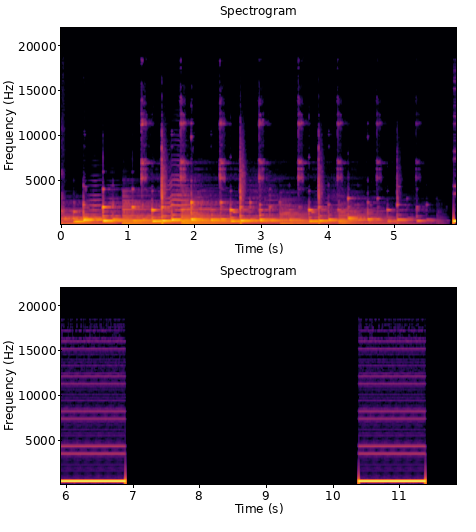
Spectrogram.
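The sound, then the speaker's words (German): A short burst of music fades out, then two long, steady telephone ringing tones sound, each about a second, with a long silent pause between them, like a call waiting to be answered. “das ist ja schön, dass du anrufst.”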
